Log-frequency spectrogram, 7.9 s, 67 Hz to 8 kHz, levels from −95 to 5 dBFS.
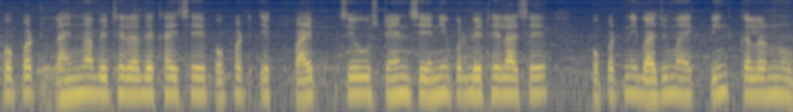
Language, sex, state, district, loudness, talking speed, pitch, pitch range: Gujarati, male, Gujarat, Gandhinagar, -19 LUFS, 165 wpm, 145 Hz, 140-150 Hz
